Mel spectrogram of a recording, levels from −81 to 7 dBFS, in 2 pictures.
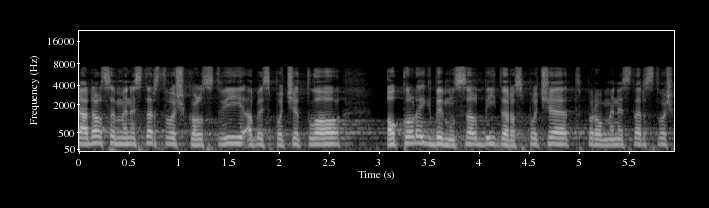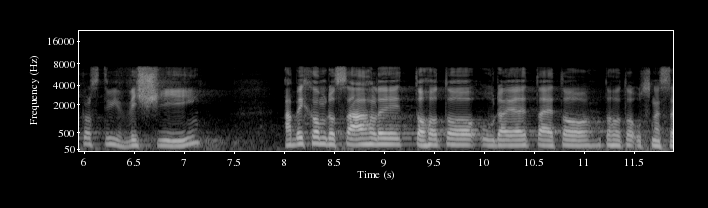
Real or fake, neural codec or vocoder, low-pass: real; none; 7.2 kHz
